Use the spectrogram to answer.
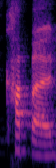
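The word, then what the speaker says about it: Kapha: our final Dosha is Kapa DOA or kafa DOA um you can say it either way there's two different pronunciations I really like saying Kaa without the the pH it's just more fun for me um but you can say Kaa too um so Capa DOA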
